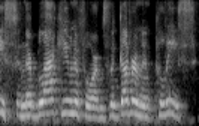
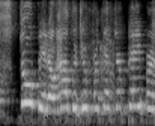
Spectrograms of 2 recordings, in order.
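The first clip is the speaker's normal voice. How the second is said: loud, much higher, exasperated Italian husband yelling; angry shout; 8 semitones higher, 4 dB louder than usual. Acted. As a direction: bellow at her like a fed-up husband. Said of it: "he began to shout".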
